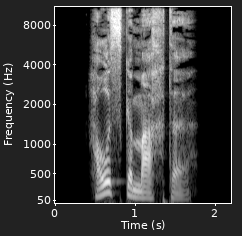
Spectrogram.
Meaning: inflection of hausgemacht: 1. strong/mixed nominative/accusative feminine singular 2. strong nominative/accusative plural 3. weak nominative all-gender singular
- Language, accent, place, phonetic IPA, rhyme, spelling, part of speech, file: German, Germany, Berlin, [ˈhaʊ̯sɡəˌmaxtə], -aʊ̯sɡəmaxtə, hausgemachte, adjective, De-hausgemachte.ogg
